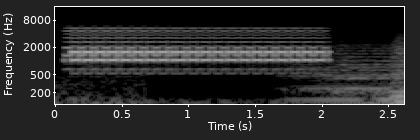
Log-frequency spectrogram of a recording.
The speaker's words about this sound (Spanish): Al fin sonó el teléfono.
